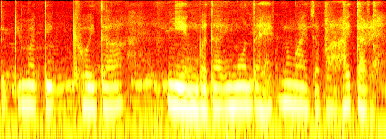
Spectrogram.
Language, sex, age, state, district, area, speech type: Manipuri, female, 30-45, Manipur, Imphal East, rural, spontaneous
